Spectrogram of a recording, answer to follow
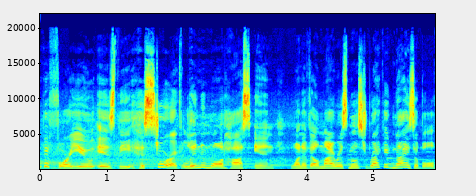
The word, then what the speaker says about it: Lindenwald Haus Inn: Lyndhurst? Lindenwald Haus Inn. Did I say it right? Lyndhurst. I thought it was Lindenhaus. Lindenhaus. We're going to fact check here. Lindenwald Haus Inn. That's it.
